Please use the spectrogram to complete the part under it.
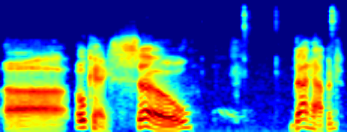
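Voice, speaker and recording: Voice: mid-range voice, huge pitch swings, drawn-out words, vocal fry, sharp tone. A game master narrating an online tabletop roleplaying game in an improvised, conversational way. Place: online voice call. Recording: dull lo-fi online call audio.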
